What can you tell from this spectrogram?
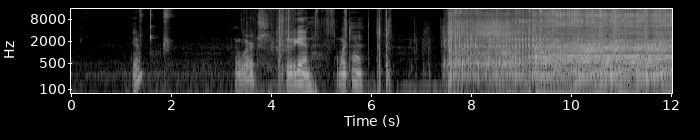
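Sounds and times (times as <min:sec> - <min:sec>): small two-stroke engine running: 0:07.4 - 0:12.0.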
